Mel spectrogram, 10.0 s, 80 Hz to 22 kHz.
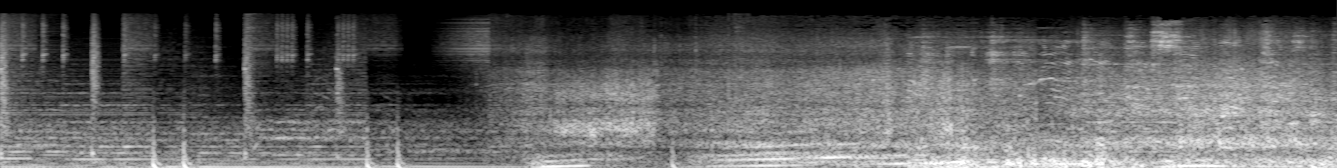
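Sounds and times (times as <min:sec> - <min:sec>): car engine accelerating: 0:03.6 - 0:10.0.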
